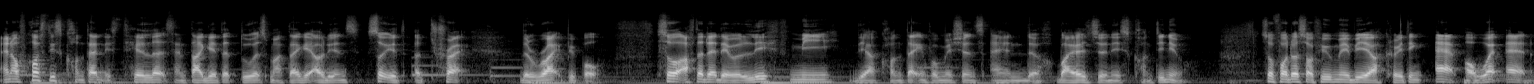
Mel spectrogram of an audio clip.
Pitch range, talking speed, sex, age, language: 90-110 Hz, 185 wpm, male, 20-39, English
